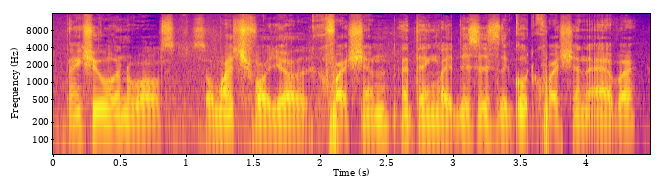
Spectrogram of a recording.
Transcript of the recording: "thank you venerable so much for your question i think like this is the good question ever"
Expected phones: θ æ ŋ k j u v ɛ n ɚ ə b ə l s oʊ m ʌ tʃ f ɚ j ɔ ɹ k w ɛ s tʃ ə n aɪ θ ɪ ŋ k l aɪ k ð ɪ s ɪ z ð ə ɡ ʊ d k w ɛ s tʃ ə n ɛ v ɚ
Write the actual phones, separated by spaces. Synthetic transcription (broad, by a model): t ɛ ŋ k j u w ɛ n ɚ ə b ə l s oʊ m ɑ tʃ f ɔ j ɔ k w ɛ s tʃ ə n aɪ t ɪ ŋ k l aɪ k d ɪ s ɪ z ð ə ɡ ʊ d k w ɛ s tʃ ə n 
